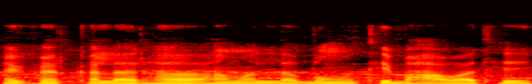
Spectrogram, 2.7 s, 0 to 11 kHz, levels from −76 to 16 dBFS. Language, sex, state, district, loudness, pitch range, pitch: Chhattisgarhi, male, Chhattisgarh, Sarguja, -14 LUFS, 105-110 Hz, 110 Hz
